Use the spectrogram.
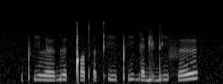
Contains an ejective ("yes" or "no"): yes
